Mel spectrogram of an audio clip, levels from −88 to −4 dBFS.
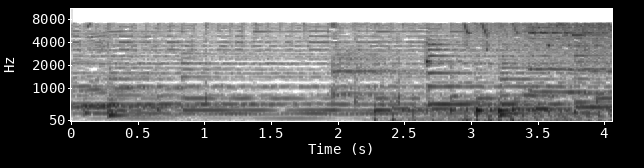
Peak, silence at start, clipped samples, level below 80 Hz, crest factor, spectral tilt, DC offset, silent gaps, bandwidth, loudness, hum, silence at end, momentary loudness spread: -4 dBFS; 0 s; under 0.1%; -40 dBFS; 18 dB; -2.5 dB/octave; under 0.1%; none; 7.4 kHz; -23 LUFS; none; 0 s; 12 LU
